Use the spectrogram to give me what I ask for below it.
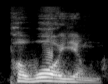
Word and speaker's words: Purim: Paworium, singular pawor.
